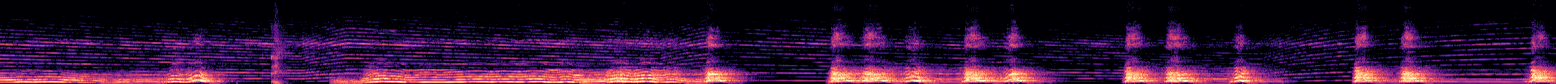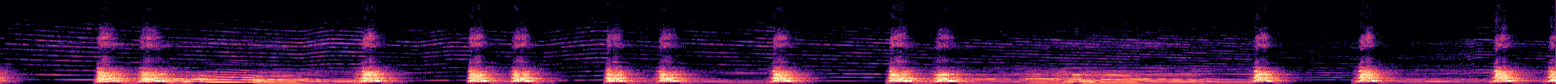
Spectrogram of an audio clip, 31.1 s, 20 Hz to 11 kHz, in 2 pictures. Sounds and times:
Siren: 0.0 - 31.1.

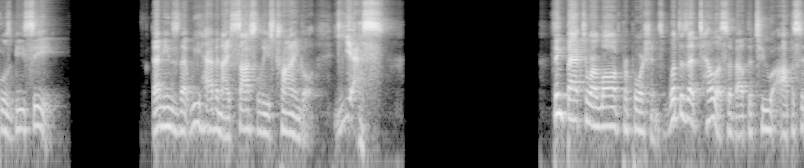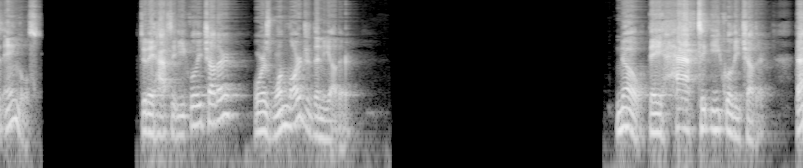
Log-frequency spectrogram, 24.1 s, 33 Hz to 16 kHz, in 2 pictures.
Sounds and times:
Speech: 0.0 - 1.0, 2.3 - 5.9, 8.3 - 12.7, 14.2 - 17.4, 21.3 - 24.1.

